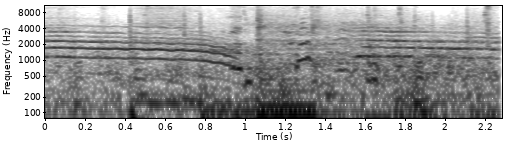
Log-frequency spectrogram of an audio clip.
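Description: Two high, drawn-out cries, each about a second long and falling in pitch at the end, over background music with a steady beat.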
